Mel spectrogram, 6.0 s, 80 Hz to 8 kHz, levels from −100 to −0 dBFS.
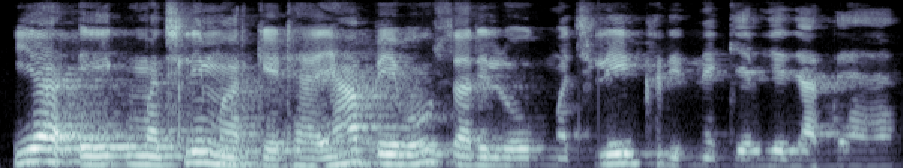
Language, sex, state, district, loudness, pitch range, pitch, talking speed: Hindi, male, Bihar, Jahanabad, -18 LUFS, 140-185 Hz, 150 Hz, 170 wpm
